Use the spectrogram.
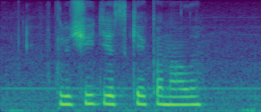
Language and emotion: Russian, neutral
